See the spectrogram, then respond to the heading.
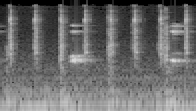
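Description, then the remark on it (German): Several clocks tick at once in a clock shop, their crisp ticks overlapping in a steady, slightly staggered rhythm with no voices. “Eines Tages braucht die Oma eine neue Wanduhr und geht mit ihren Enkeln in ein spezielles Uhrengeschäft.”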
